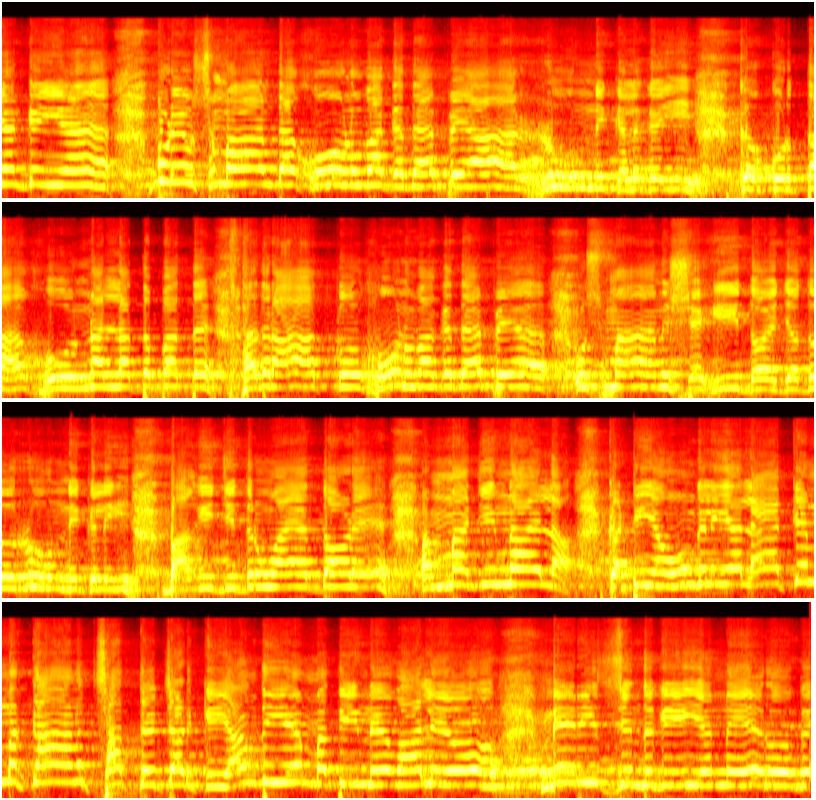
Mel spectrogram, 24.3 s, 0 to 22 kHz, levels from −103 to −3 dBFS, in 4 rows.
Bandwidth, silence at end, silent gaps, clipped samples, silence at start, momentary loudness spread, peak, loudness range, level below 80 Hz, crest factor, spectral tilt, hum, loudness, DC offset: 15.5 kHz; 0 s; none; under 0.1%; 0 s; 3 LU; -6 dBFS; 1 LU; -46 dBFS; 12 dB; -3.5 dB/octave; none; -18 LUFS; under 0.1%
